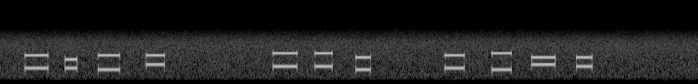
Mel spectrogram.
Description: DTMF, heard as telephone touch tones, dialled by hand, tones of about 180 ms. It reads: 643# CC2 6A08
